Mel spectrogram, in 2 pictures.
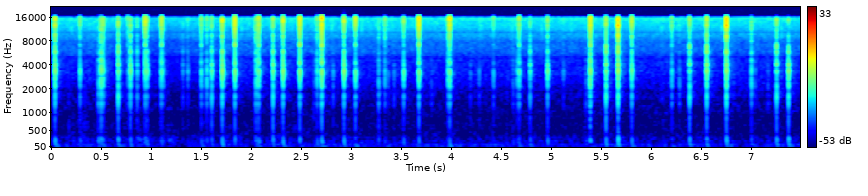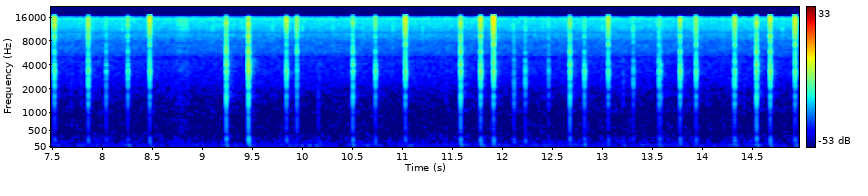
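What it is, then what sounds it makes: Wooden tabletop. Long polished nails of both hands tap and scratch a flat, solid, dark wooden tabletop. Rapid, irregular, sharp clicks with bright edges and almost no ring scatter over a soft scratchy texture and a steady low rumble. The overall level stays quiet throughout.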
